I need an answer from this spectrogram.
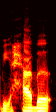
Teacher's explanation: बा पे कलकला करेंगे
